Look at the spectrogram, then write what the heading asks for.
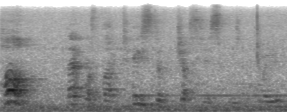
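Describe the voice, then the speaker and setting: A woman's voice: mid-range voice, lively intonation, moderate pace, close to an everyday voice. A woman playing a boastful, triumphant heroine in a melodramatic comic radio play. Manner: declamatory, bold, melodramatic. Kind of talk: live radio play comedy acting. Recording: echoey, noisy room from far off.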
